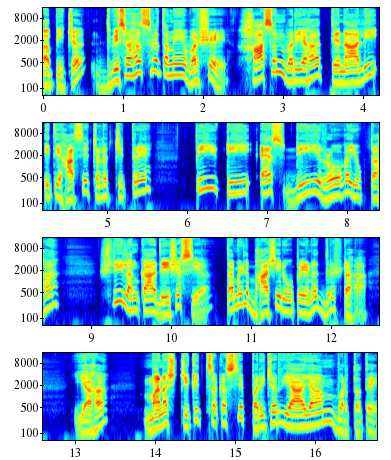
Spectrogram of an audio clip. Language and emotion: Sanskrit, neutral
